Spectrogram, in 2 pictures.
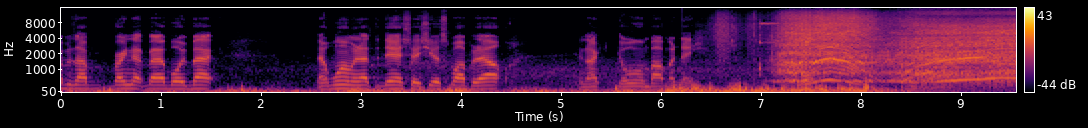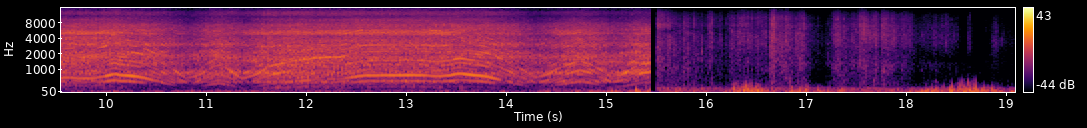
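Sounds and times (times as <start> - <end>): battery chainsaw motor whine: 7.0 - 15.5.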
